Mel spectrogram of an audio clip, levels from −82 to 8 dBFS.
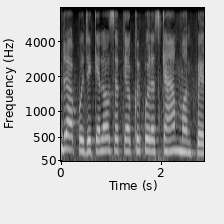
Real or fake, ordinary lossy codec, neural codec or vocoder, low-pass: fake; none; codec, 16 kHz, 2 kbps, X-Codec, HuBERT features, trained on general audio; 7.2 kHz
